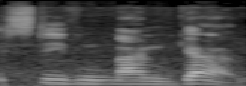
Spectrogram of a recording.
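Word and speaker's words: Stephen Mangan: now this particular guy Steven Mangan I think is how he pronounced his name actually been to my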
